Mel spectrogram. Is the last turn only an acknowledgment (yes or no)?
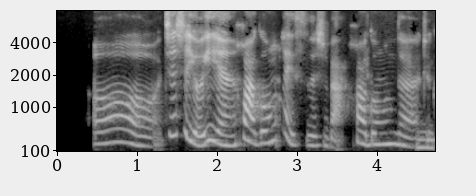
no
